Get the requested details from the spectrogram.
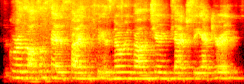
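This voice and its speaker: A woman judge conducting formal court proceedings in measured, procedural questions, heard on a courtroom recording. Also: medium pitch, monotone, gravelly. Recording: roomy courtroom audio from a distant mic.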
